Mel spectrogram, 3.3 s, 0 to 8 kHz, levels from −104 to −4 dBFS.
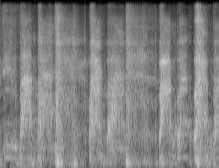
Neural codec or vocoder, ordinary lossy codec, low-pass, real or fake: codec, 16 kHz, 0.8 kbps, ZipCodec; none; 7.2 kHz; fake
